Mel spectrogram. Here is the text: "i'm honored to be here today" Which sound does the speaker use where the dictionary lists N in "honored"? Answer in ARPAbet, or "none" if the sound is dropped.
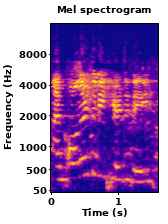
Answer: L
